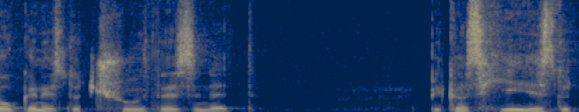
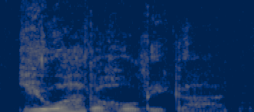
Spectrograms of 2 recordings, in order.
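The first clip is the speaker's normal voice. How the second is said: hushed reverence; 2 semitones lower, 16 dB quieter than usual. Acted. Peter confessing to Jesus in hushed reverence. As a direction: say it quietly, as if in awe.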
